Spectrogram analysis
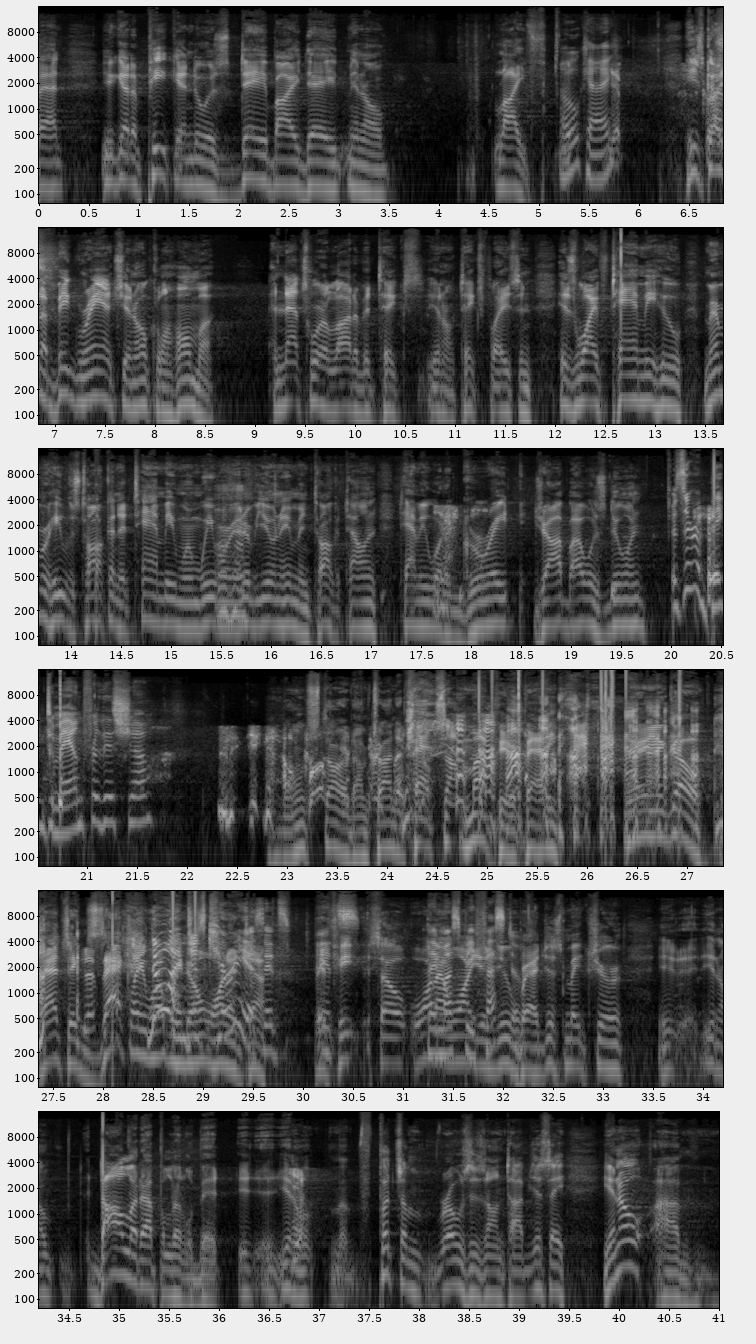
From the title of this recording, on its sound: Reports live from Radio Row for Super Bowl LIV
